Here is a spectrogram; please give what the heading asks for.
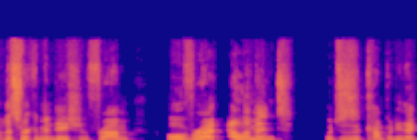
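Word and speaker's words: LMNT: uh actually got this recommendation from over at element which is a company that creates an electrolyte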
